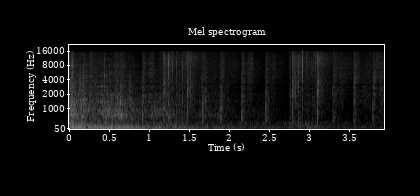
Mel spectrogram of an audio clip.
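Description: Soft footsteps tap steadily.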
